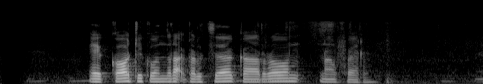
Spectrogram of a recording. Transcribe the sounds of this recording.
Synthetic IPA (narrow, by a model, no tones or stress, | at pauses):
ʔekɔd̪̥i̤kɔnt̪ɾa̰ʔkərd̥ʒ̥a̤kaɾonafɛr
